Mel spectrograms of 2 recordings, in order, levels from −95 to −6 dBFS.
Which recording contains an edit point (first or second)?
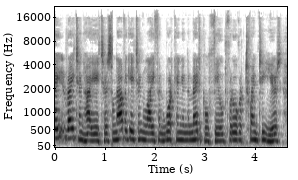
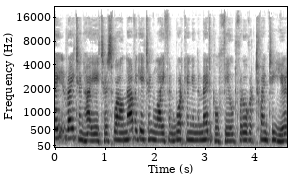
first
